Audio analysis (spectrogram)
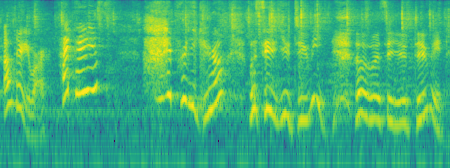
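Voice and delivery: high, loud sing-song pet voice. Real, not acted. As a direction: gush over the puppy in a high coo. Greeting her dog Paisley.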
